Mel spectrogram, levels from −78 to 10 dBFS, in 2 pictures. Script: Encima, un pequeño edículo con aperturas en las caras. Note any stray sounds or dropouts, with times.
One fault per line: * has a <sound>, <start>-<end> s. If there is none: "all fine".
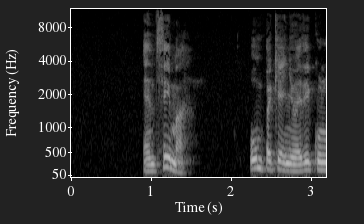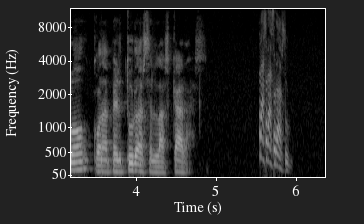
* has a chirp, 5.6-6.0 s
